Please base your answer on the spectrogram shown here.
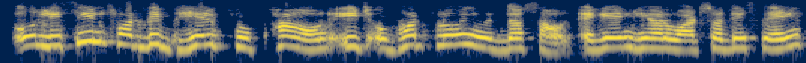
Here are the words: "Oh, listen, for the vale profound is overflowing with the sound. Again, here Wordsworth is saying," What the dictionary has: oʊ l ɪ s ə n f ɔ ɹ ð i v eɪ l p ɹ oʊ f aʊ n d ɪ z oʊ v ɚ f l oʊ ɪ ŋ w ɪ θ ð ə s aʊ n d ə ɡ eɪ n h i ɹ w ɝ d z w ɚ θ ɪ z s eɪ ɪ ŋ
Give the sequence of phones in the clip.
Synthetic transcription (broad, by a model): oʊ l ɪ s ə n f ɔ ɹ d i b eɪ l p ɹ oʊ p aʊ n d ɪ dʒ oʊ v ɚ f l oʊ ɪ ŋ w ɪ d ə s aʊ n d ə ɡ eɪ n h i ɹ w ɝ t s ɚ t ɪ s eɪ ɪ ŋ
